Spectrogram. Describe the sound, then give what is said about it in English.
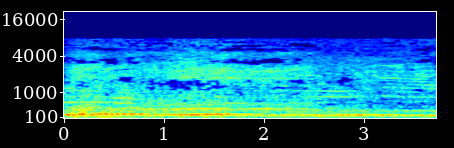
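A race car bearing the Lotus Eaters logo roars steadily during a race, a loud, continuous droning hum with a constant pitch and no pauses, dominant with no voices. “I remember asking during the YouTube days in Super Chat whether or not I could put the Lotus Eaters logo on my race car.”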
